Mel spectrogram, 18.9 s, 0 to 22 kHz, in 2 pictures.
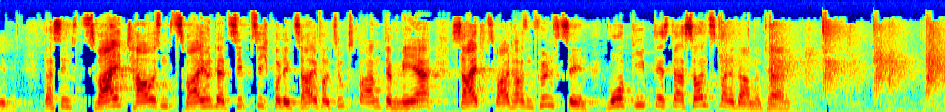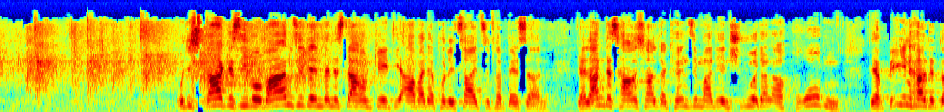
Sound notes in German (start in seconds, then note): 7.5 Beifall CDU und BÜNDNIS 90/DIE GRÜNEN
